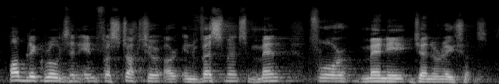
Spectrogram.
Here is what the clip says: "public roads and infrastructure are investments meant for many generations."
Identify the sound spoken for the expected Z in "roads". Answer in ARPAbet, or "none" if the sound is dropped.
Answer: S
